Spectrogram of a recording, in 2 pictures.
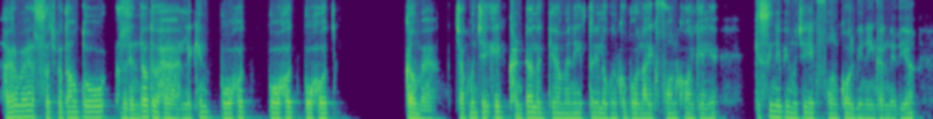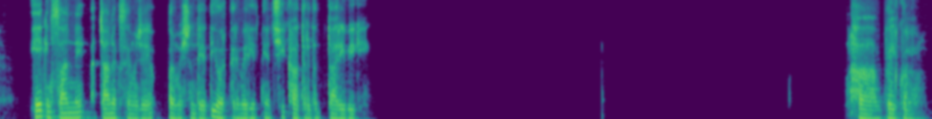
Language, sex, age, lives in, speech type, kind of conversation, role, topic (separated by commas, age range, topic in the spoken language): Hindi, male, 18-19, India, conversation, podcast, guest, Kisi safar mein tumne kabhi koi anjaani aur unexpected meharbani dekhi ho, toh tumhe kaisa laga?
